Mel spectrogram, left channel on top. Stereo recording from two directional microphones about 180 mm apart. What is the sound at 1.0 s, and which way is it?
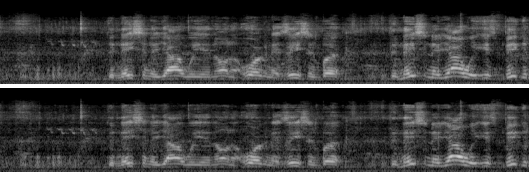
A man's voice, 15° left (ahead or behind).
